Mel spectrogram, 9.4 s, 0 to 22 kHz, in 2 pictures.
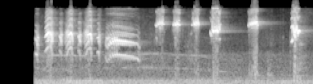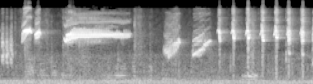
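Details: National champion Long-tailed shrike singing in the 'satu titik' style, 2016: a varied medley of high sharp chips, buzzy whistled slurs and a long rasping note, ending in a quick run of evenly spaced short clicks.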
